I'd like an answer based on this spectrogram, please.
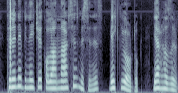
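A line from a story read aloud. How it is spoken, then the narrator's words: Plain. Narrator (Turkish): dedi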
